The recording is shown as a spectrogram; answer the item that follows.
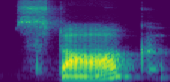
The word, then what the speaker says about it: stock: listen to them all stack forward stock open it back stuck very central relaxed tongue not very open same thing goes then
